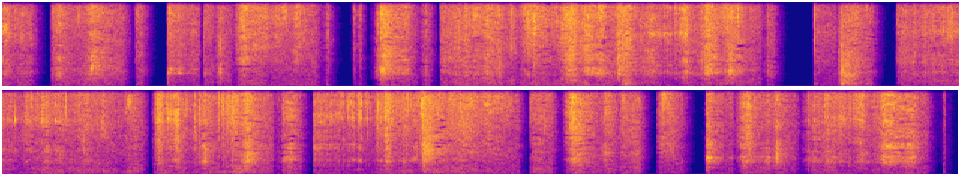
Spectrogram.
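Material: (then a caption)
Soap. A metal knife blade scrapes and shaves along a solid, palm-sized white bar of Lifebuoy soap held in the fingers over a bowl of soap shavings, cutting off white powdery flakes. Bright, crackly scraping strokes come in quick bursts separated by brief silences, with most of the energy in the high range and little low end.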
